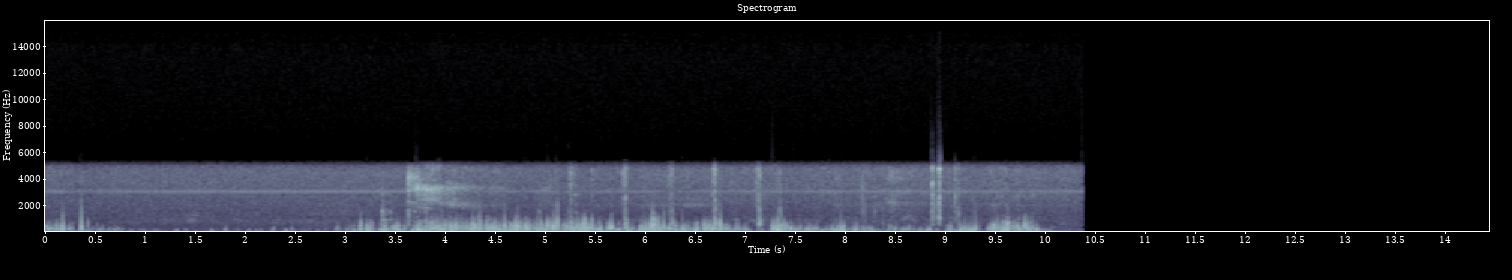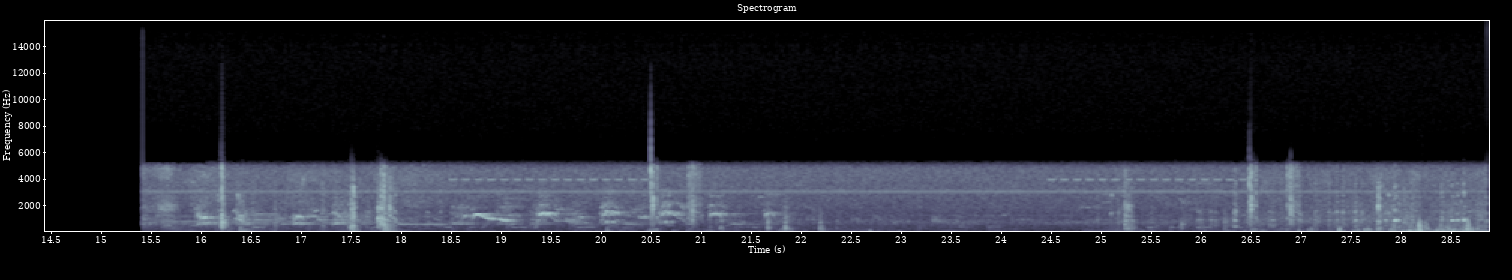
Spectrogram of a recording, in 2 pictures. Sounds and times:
Animal: 15.9 - 24.2.

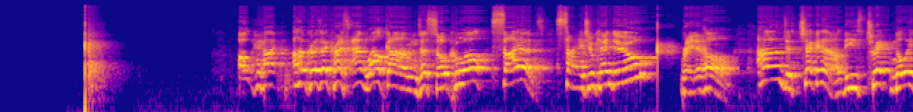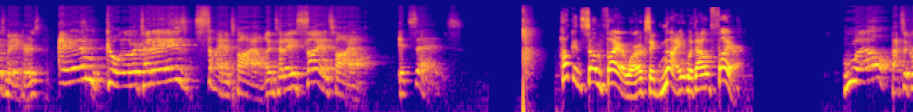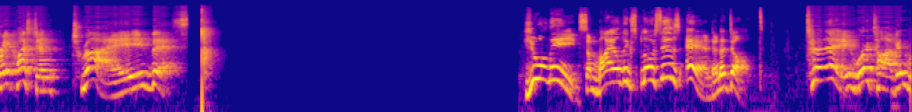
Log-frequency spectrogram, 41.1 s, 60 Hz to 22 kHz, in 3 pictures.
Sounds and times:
Inside, small room: 1.0 - 25.0, 26.1 - 30.9, 35.2 - 41.0
Speech: 3.6 - 20.7, 22.1 - 25.0, 26.4 - 30.3, 35.3 - 38.9, 39.5 - 41.0.

